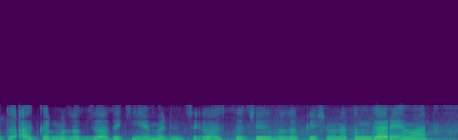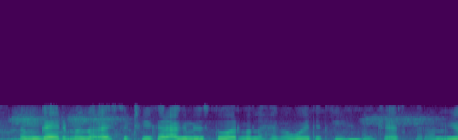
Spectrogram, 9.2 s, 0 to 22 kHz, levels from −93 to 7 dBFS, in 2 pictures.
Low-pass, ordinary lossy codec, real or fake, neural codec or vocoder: 5.4 kHz; none; real; none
